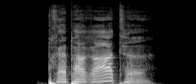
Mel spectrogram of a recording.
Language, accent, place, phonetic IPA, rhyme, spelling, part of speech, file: German, Germany, Berlin, [pʁɛpaˈʁaːtə], -aːtə, Präparate, noun, De-Präparate.ogg
- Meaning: nominative/accusative/genitive plural of Präparat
